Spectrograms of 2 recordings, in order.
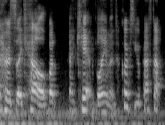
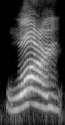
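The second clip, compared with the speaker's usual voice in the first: exasperated; 3 semitones higher, 10 dB louder than usual. Real, not acted. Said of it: "I don't understand people".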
